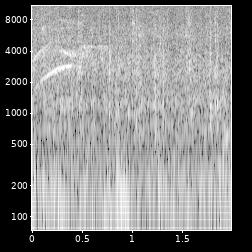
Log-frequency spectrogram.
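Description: Horses with riders trot along a rural road during an anniversary parade in Llera, Tamaulipas, Mexico. Soft hoofbeats sit under strong wind rumble and crowd noise, with a thin whistle near the start.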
